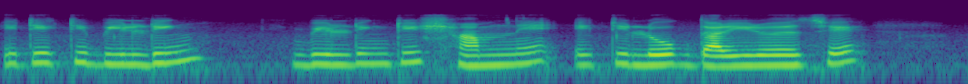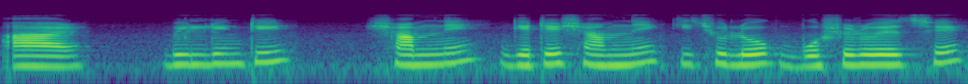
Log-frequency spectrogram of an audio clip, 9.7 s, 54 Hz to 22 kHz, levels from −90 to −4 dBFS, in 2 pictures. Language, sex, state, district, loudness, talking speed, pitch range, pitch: Bengali, female, Odisha, Malkangiri, -21 LUFS, 130 wpm, 220-245 Hz, 225 Hz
